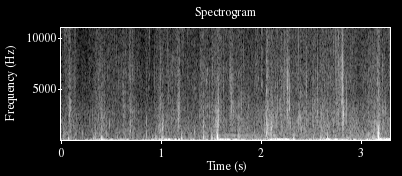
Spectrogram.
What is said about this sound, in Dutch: We lopen naar buiten, het donker in en gaan in een kring staan.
